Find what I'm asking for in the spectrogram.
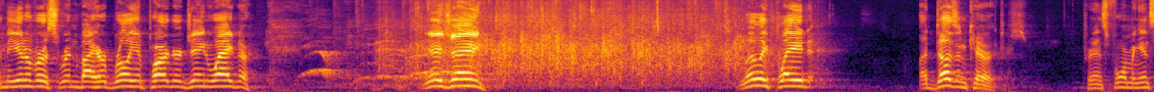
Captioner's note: applause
